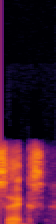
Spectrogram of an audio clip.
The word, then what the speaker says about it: CEX: It's spelt CEX but pronounced sex.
